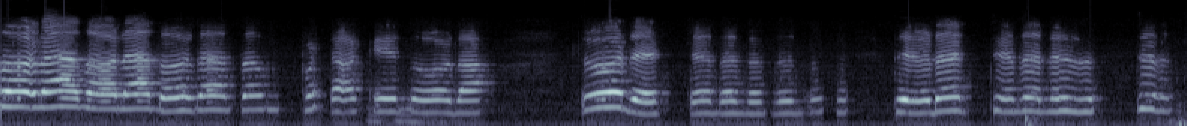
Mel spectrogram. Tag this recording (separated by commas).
Child singing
